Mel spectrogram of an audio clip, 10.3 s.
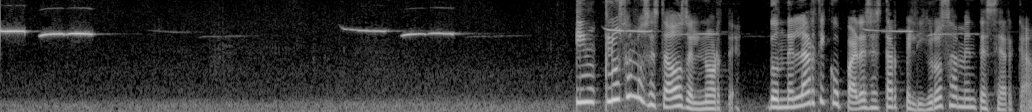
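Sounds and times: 
Black-capped Chickadee whistled song: 0.0 - 2.6, 3.4 - 5.3, 5.9 - 7.7, 8.6 - 10.1
faint low hiss: 0.0 - 10.3
speech: 5.8 - 10.3.

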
